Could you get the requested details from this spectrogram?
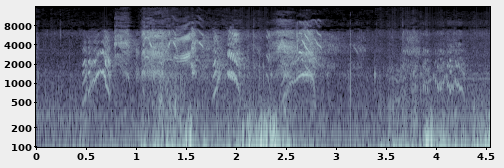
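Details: Indian ringneck parrot calling while eating on a terrace: sharp, high arching screeches in quick clusters, several overlapping downslurred notes, with low thumps and rustling from feeding underneath.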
